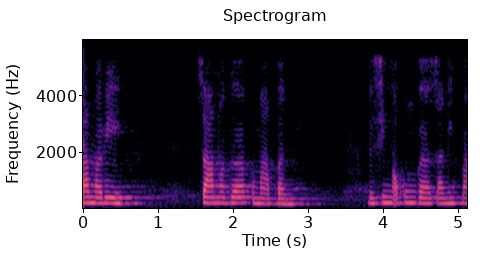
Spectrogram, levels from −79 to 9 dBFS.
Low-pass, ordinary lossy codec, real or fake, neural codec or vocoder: 5.4 kHz; MP3, 32 kbps; fake; autoencoder, 48 kHz, 32 numbers a frame, DAC-VAE, trained on Japanese speech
